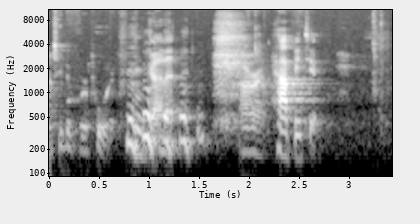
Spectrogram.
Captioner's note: laugh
